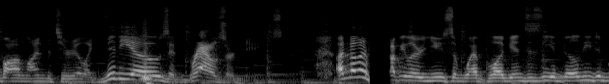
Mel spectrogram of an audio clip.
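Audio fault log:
3.69–3.93 s, stream reconnect: the connection dropped, leaving about 0.19 s of silence, then a fresh decoder resumed the stream roughly 0.15 s further on, so content is skipped. Waveform shows a flat gap; the spectrogram shows a blank band across all frequencies, ending in a mismatched restart.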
